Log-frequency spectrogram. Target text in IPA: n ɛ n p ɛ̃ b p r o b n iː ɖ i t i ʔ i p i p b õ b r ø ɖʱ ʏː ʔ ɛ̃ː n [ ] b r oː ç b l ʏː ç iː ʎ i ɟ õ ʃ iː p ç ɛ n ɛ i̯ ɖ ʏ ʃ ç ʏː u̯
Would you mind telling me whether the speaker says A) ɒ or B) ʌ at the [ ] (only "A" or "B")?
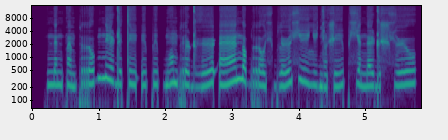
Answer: A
